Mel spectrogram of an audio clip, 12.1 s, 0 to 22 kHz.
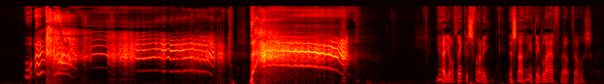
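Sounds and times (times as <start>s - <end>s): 
person screaming gutturally: 0.5s - 7.3s
speech: 8.8s - 12.0s.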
